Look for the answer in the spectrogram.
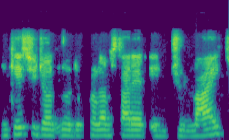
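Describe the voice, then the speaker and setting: A Nigerian woman hosts a talk radio programme in a dry studio. Her voice sits on the low side, and she presents live in a conversational hosting style. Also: fairly even intonation, fairly quick, dry recording, poor audio. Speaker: radio show host.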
